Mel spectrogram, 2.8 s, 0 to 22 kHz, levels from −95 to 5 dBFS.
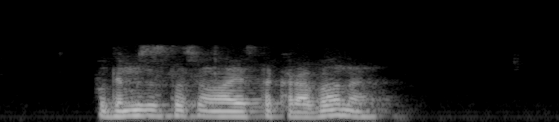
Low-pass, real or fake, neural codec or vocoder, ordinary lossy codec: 5.4 kHz; real; none; Opus, 24 kbps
